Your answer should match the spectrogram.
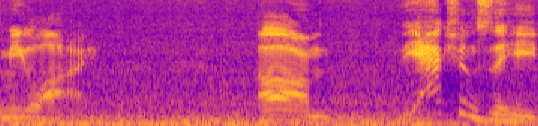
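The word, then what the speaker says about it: My Lai: action near the vietnamese city of malay or malay it depends on how you or me lie excuse me i really blew it there on the pronunciation me lie um the actions that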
